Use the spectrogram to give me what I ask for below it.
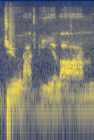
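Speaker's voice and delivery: low, slow alien voice; slow, low and otherworldly. Acted. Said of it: "this strange sort of alien type voice".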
